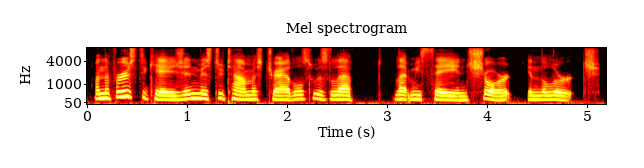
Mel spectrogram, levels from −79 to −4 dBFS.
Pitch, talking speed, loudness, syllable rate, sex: 185 Hz, 185 wpm, -16 LUFS, 4.7 syllables/s, female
